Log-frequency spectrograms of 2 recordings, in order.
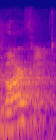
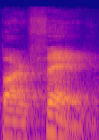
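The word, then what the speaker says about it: Barfée: Barfy? Well, Mr. Barfy has a sea anemone circus in his basement. His other hobbies include Dungeons and Dragons and braiding his mother's back hair. It's pronounced Barfay.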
